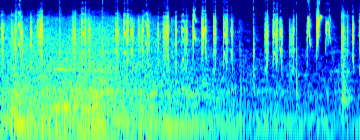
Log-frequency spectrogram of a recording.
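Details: Crimson sunbird lure song: a long, rambling series of sharp, high chirps, about seventy a minute, irregularly spaced, growing more distinct toward the end over low background noise.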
